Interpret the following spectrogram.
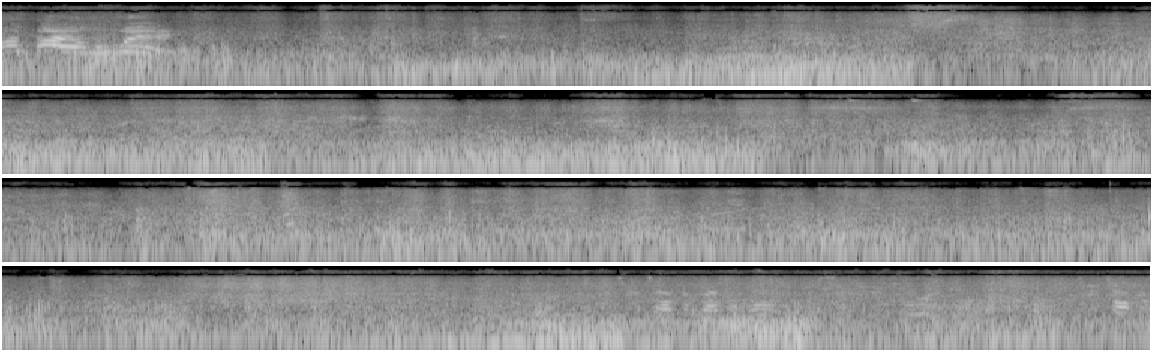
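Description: Passenger train rolling along the track: a steady rumble of wheels on rail that swells and eases, with voices in the background.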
